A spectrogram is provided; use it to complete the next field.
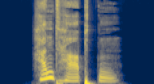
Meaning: inflection of handhaben: 1. first/third-person plural preterite 2. first/third-person plural subjunctive II
- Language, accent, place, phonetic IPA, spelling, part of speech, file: German, Germany, Berlin, [ˈhantˌhaːptn̩], handhabten, verb, De-handhabten.ogg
